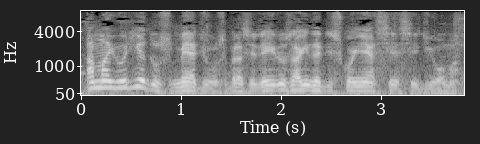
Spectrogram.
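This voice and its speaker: A man's voice: mid-range voice, sing-song, moderate pace, a little hiss or hum. An actor playing the spirit of a male writer, an awed newcomer who speaks earnestly and formally in an audio drama. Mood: earnest, curious. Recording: dull lo-fi audio, faint music.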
